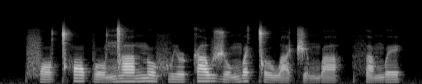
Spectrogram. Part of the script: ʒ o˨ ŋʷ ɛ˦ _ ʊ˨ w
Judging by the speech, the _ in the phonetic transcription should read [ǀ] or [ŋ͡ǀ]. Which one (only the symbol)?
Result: ǀ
